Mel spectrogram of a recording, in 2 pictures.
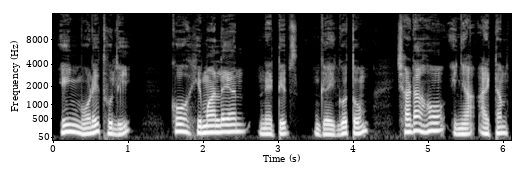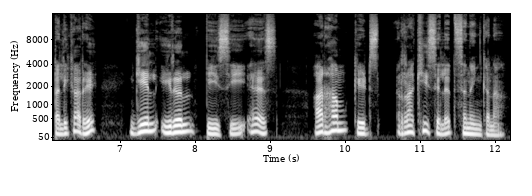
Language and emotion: Santali, neutral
